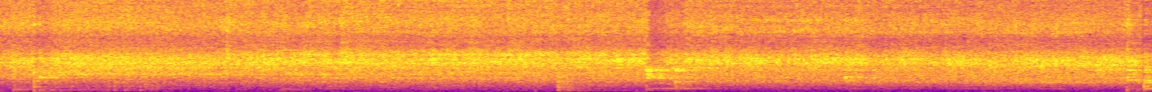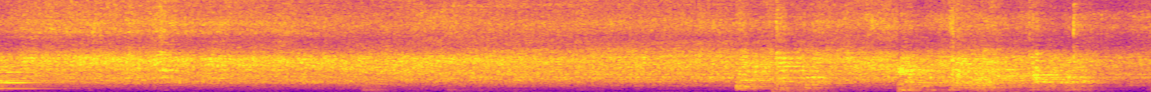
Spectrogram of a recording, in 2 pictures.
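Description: Chicken pieces fry with ginger in a pan, a steady loud hiss and sizzle with occasional scraping stirs and clinks over about eleven seconds.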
